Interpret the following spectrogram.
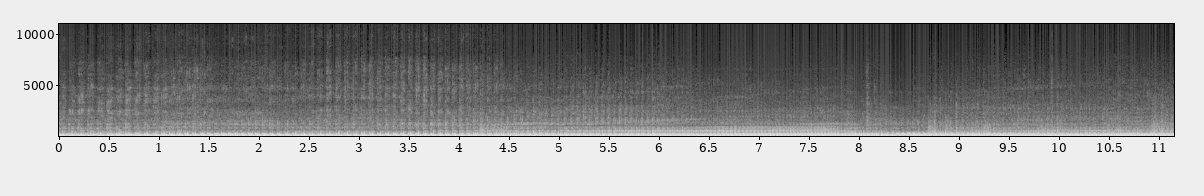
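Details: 21-year-old Honda Shadow V-twin with a new Vance & Hines exhaust and repacked fiberglass baffle, on its first test run: a deep, smooth rumble rising and falling with throttle, less raspy with no rattle. Normal exhaust note.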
